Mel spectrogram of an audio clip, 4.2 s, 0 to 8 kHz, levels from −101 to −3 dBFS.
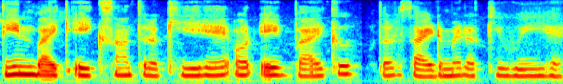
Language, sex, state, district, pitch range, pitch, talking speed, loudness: Hindi, female, Uttar Pradesh, Hamirpur, 205-230 Hz, 215 Hz, 215 wpm, -17 LUFS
